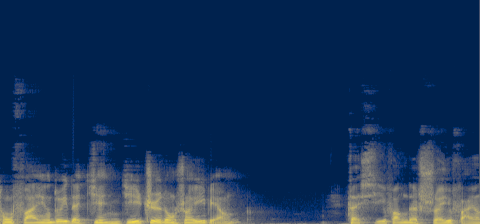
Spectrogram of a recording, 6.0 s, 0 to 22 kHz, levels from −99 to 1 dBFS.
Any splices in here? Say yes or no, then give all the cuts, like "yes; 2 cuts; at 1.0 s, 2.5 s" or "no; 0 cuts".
no; 0 cuts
